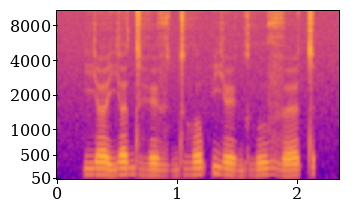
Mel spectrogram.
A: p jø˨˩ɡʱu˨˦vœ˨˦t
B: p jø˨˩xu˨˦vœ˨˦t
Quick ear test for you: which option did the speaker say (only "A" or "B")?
A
